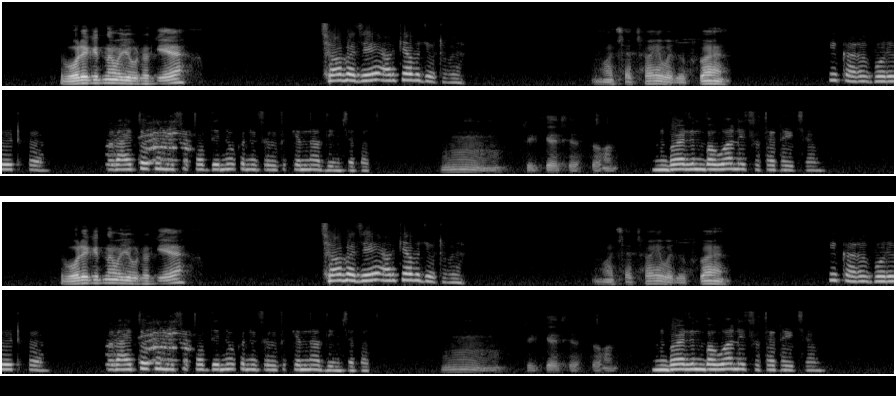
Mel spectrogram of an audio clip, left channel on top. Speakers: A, on the left; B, on the right.
A: बोरे कितना बजे उठके य
B: छओ बजे आऔर क्य बजे उठबै
A: अच्छा छ बजू खु
B: की करब भोरे उठि कऽ रातिो क नहिसँ दिनो कने तऽ केना दिन च बत
A: हूं ठीके छै तहन
B: भरि दिन बौआ नहि सुतय दै छै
